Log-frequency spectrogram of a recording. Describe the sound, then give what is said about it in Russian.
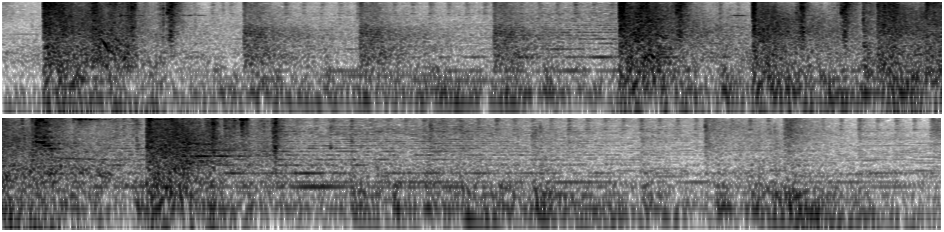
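Gunshots crack in a dense, continuous volley, with many rapid overlapping shots and heavy booms running through the whole stretch without a break. “Лукас и Мак испуганно вертят головой, слыша выстрелы.”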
